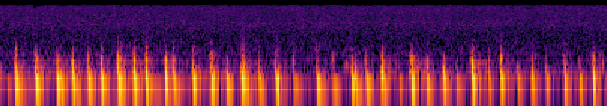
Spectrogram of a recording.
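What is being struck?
Darbuka drum with plastic head.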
